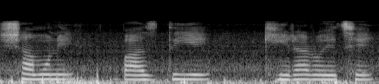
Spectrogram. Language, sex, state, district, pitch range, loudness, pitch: Bengali, female, West Bengal, Cooch Behar, 105-115 Hz, -16 LUFS, 110 Hz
